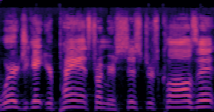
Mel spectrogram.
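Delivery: sneering, mocking, poorly done put-on Southern accent. Recalling a redneck kid from high school, mocking imitation of Moody. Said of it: "the redneck kid in my high school who would go".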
